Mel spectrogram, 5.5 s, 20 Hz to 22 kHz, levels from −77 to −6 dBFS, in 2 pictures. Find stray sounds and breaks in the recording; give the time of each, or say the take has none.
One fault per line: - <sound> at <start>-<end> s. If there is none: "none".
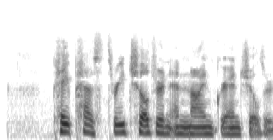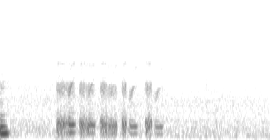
- laugh at 3.3-4.4 s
